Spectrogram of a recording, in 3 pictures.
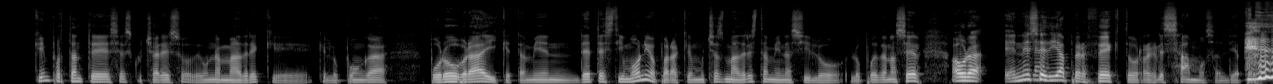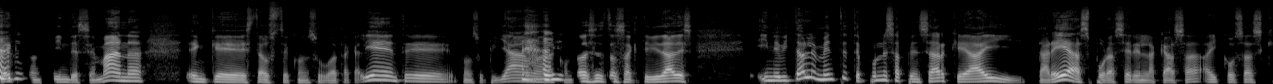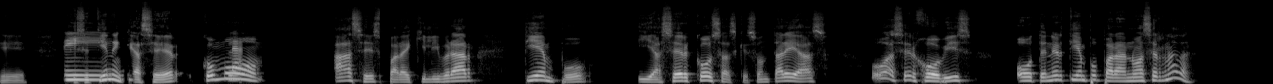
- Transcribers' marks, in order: laugh; laugh; tapping
- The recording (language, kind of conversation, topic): Spanish, podcast, ¿Cómo sería tu día perfecto en casa durante un fin de semana?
